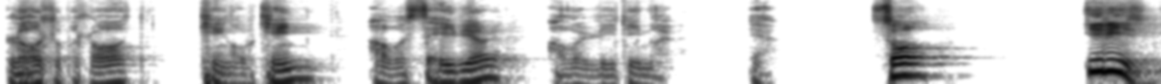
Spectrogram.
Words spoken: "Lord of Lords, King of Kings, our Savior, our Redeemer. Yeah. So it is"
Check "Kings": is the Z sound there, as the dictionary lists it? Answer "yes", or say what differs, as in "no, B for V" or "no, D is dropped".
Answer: no, Z is dropped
